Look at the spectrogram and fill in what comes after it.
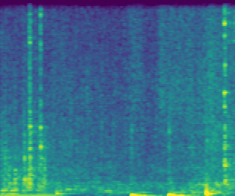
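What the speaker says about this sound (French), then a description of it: "on déglace jus de citron" Pan-fried veal sweetbreads deglazed with lemon juice, giving a soft steady sizzle in the pan broken by a few low knocks and stirring bumps, close and modest in volume, with no talking.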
